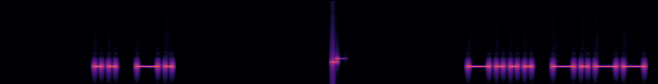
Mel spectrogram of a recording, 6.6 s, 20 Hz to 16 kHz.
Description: Morse code, heard as a keyed tone, about 17 wpm, 700 Hz. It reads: IN BY
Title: Two Letter Words - 17wpm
